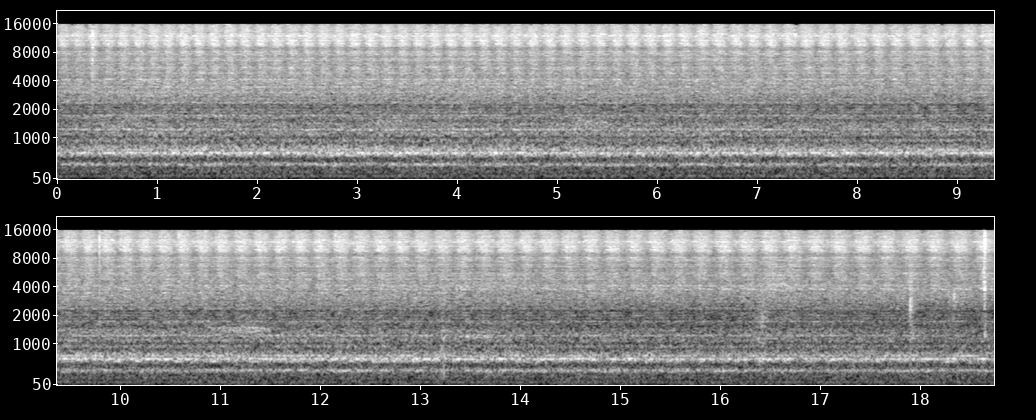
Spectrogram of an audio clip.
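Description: Steady mechanical hum with two low steady tones over a hiss. A couple of faint clicks come near the end.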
